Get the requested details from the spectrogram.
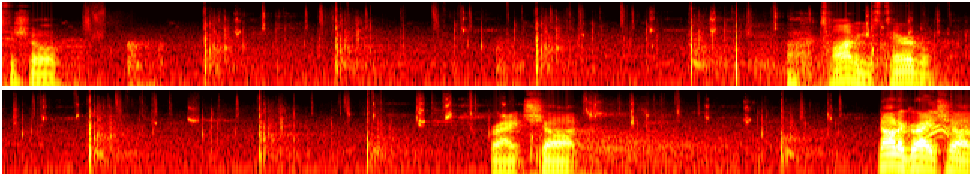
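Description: A tennis ball is struck with sharp pops.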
